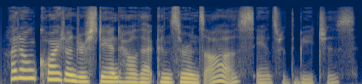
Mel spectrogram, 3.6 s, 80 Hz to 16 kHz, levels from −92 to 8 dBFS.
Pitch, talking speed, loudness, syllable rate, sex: 200 Hz, 180 wpm, -16 LUFS, 5.3 syllables/s, female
